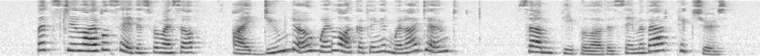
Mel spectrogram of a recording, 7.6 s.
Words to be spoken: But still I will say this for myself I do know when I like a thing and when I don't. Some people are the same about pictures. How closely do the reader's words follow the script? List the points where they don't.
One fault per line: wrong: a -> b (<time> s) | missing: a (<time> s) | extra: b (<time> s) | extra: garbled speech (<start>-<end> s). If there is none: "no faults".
missing: I (3.3 s)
